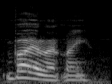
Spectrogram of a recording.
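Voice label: "violently", US English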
